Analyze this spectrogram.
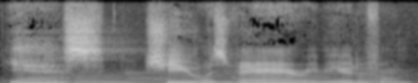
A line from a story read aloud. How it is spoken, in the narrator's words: the old woman said sadly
